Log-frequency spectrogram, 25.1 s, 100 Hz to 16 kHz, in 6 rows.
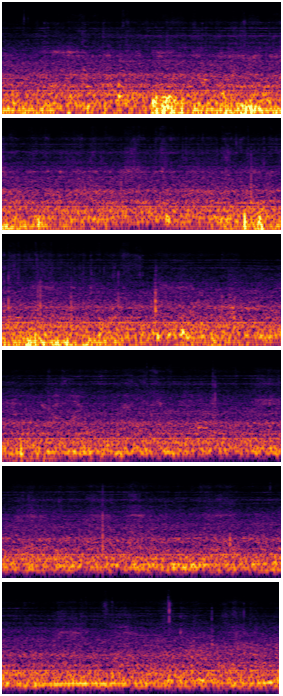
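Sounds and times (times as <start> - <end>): low rumble: 0.0 - 14.3
engine droning: 0.0 - 25.0.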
